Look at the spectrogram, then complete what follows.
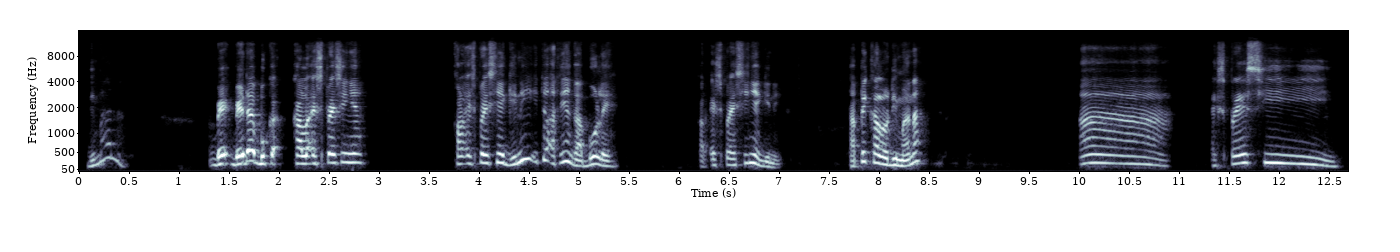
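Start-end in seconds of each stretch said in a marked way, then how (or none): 0.1-0.4 questioning face, rising tune. Shown as a demonstration. Teacher shows children the questioning expression, rising tune. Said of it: "Tapi ingat ekspresi ya". 11.3-12.6 ekspresi drawn out slowly and stressed; slow stressed word. Shown as a demonstration. Teacher stresses the key word for children, slow and drawn out. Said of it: "Semuanya bergantung ekspresi".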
